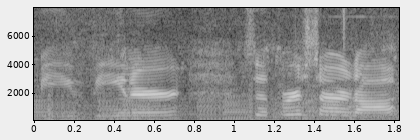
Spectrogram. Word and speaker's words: Wiener: We say wiener dogs, but the German pronunciation would be Wiener.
